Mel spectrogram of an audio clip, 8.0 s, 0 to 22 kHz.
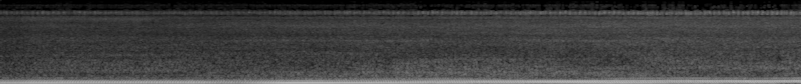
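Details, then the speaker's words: Supercharged 1998 Honda Prelude (Jackson Racing supercharger, Crane Cams ignition box and coil, DC Sports header, cat still fitted) on a dyno pull at full load: strong steady drone with smooth supercharger whir and whistle, no misses; fuel clean, healthy. "180 millimeter pulled back. Yeah, that was clean on the fuel."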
